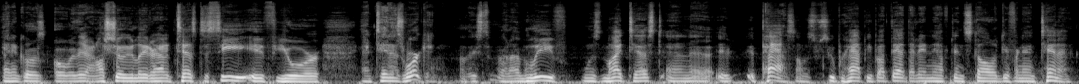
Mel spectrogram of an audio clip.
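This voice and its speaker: Around a parked van, a man films a casual how-to, explaining a DIY install in a loose, repetitive way. His voice is a little high yet dark in tone, steady and quick, and the handheld recording is noisy and clicky.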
